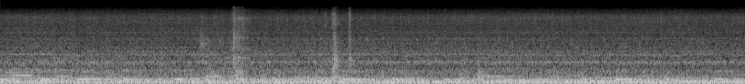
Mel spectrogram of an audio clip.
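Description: Jeep Wrangler YJ engine running steadily during an off-road drive, with two sharp knocks, about two and a half and three and a half seconds in.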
